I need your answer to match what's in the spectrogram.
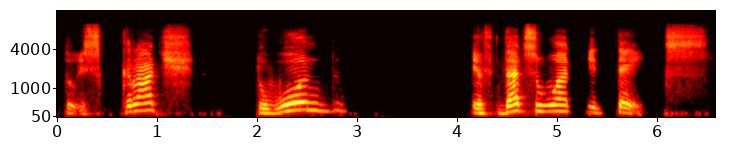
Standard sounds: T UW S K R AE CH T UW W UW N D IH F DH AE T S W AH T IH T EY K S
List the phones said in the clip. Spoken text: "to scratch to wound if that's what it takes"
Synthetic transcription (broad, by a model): T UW S K R AE CH T UW W UW N D IH F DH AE T S W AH T IH T EY K S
